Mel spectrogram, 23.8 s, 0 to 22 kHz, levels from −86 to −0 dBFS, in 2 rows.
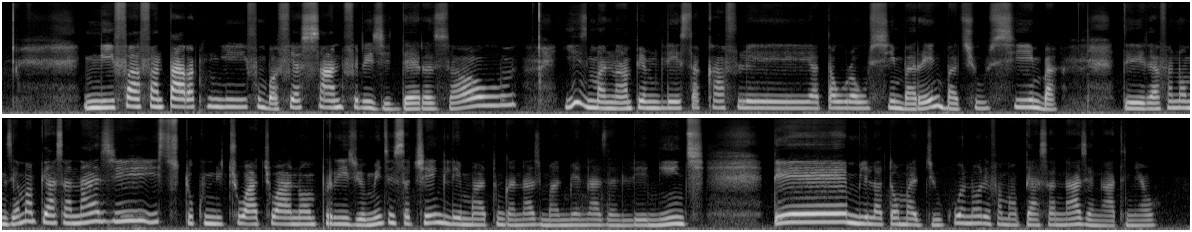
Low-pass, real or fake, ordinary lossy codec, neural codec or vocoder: none; fake; none; autoencoder, 48 kHz, 128 numbers a frame, DAC-VAE, trained on Japanese speech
